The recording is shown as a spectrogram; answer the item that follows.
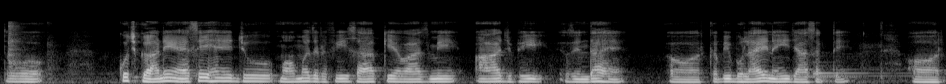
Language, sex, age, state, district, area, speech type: Urdu, male, 30-45, Uttar Pradesh, Gautam Buddha Nagar, urban, spontaneous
